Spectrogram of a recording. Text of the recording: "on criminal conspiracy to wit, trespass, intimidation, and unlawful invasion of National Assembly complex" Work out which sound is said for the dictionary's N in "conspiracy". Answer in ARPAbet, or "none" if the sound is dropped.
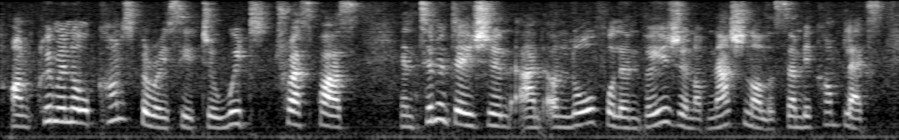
N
